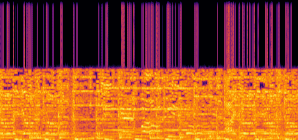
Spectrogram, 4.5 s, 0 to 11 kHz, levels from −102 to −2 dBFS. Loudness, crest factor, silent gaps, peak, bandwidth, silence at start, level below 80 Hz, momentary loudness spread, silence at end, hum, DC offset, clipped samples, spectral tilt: -8 LUFS; 10 dB; none; 0 dBFS; 11 kHz; 0 s; -26 dBFS; 3 LU; 0 s; none; under 0.1%; 0.3%; -5.5 dB/octave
